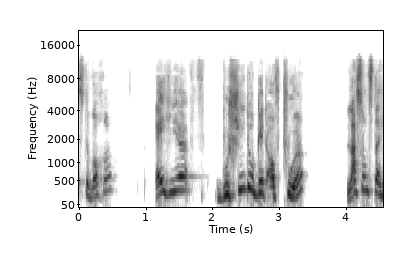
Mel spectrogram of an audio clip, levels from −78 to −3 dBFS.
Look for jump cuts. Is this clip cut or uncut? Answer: uncut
